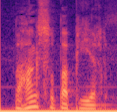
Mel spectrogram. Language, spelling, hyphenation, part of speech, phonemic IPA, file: Dutch, behangselpapier, be‧hang‧sel‧pa‧pier, noun, /bəˈɦɑŋ.səl.paːˌpiːr/, Nl-behangselpapier.ogg
- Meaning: wallpaper (decorative paper to hang on walls)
